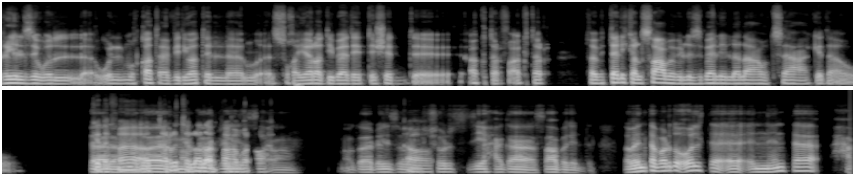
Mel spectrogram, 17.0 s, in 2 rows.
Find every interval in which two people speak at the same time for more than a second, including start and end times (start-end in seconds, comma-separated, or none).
9.4-11.3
